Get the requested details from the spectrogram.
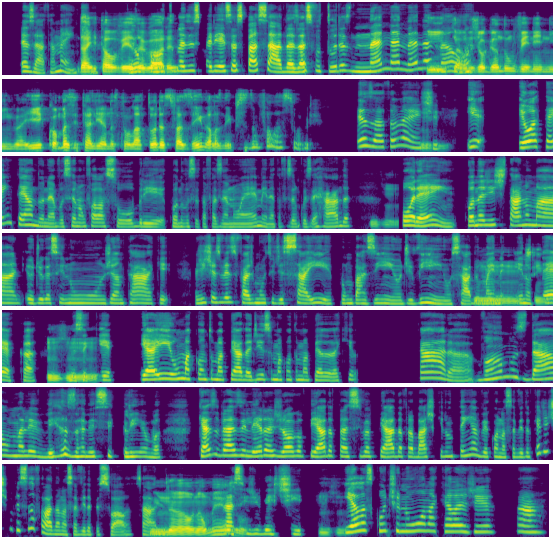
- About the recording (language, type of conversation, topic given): Portuguese, advice, Como posso lidar com a sensação de viver duas versões de mim com pessoas diferentes?
- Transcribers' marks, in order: other background noise; chuckle; tapping; laughing while speaking: "leveza nesse clima"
